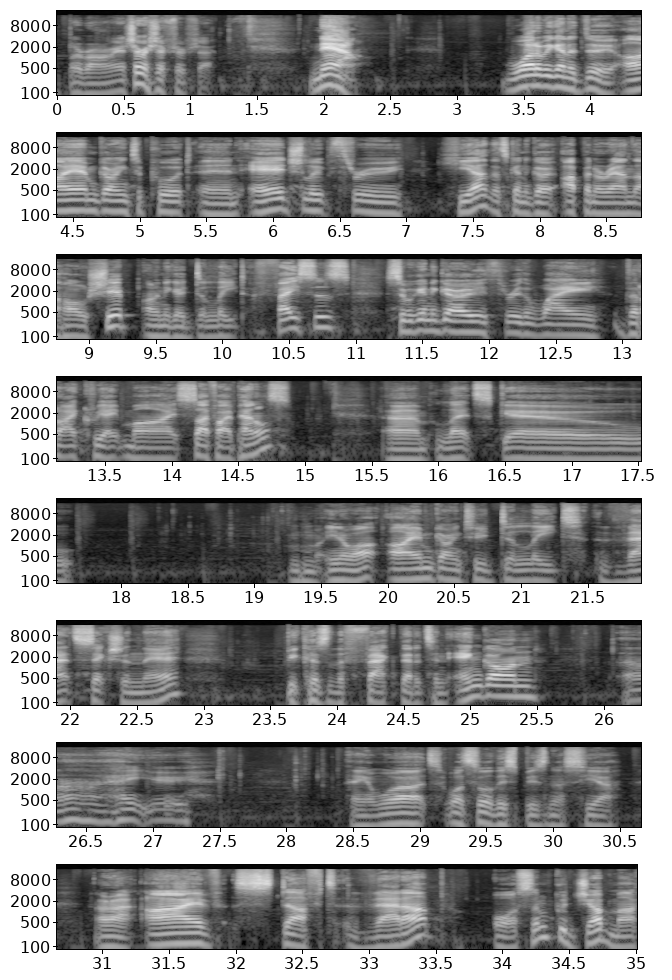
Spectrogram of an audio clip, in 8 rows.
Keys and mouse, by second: 0.0 middle click, 2.4 2, 3.2 3, 5.8 middle click, 6.1 middle click, 6.8 shift+middle click, 7.1 middle click, 7.6 shift+middle click, 7.8 middle click, 8.9 Delete, 10.4 middle click, 14.3 shift+middle click, 15.1 ctrl+r, 16.3 click, 16.9 ctrl+r, 18.3 2, 19.2 3, 19.5 click, 21.0 Delete, 22.5 shift+middle click, 23.2 middle click, 24.1 middle click, 25.4 middle click, 25.7 shift+middle click, 28.0 z, 29.4 a, 32.4 shift+middle click.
